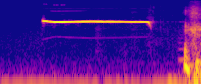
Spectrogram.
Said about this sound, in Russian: Что это? Это сурок. Это был сурок.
